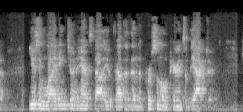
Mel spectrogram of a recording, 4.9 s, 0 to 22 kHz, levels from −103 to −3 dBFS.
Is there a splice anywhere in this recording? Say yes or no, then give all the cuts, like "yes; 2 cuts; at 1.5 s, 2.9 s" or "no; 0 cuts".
yes; 2 cuts; at 1.9 s, 2.3 s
